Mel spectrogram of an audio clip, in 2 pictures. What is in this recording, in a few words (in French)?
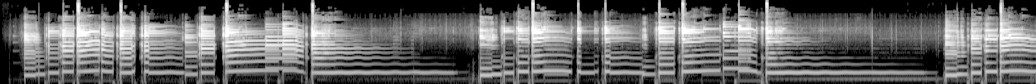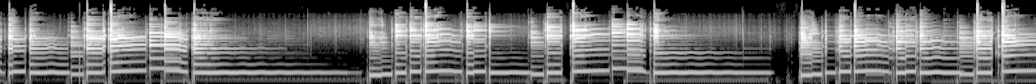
clair, guitare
